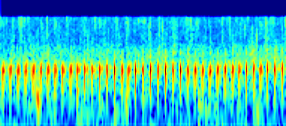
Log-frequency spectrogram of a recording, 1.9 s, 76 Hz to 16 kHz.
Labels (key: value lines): label: biophony, rattle
recorder: SoundTrap 500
